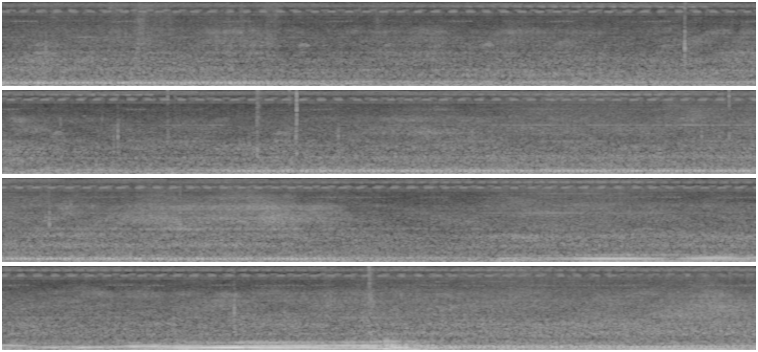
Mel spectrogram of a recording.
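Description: Steady rumble of a jet airliner taxiing at low power, mixed with distant traffic. A road vehicle's engine comes in close about two-thirds of the way through, rising and falling in pitch for several seconds; it is the loudest sound, and it cuts off near the end.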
